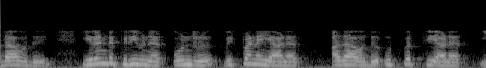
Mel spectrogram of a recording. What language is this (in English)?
Tamil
